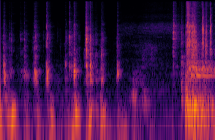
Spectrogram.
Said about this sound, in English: So I'm just going to type with the font that is there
